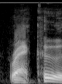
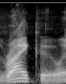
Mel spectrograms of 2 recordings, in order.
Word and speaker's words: raku: his junior college to correct me on my uh pronunciation of the firing of clay technique known as uh raku that i called raiku it is junior college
